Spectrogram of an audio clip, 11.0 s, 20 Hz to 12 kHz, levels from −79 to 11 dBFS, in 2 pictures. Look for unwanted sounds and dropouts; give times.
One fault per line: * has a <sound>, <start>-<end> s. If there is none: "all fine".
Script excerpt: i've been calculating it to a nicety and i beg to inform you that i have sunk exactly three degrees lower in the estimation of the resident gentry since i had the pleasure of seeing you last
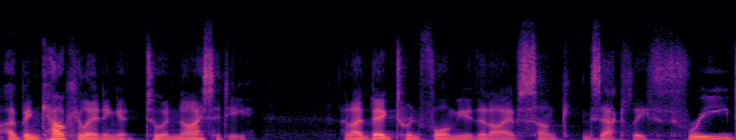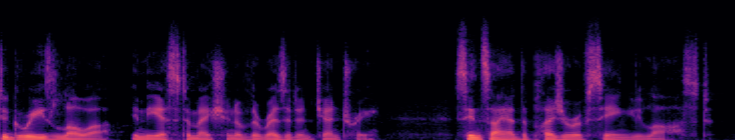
all fine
